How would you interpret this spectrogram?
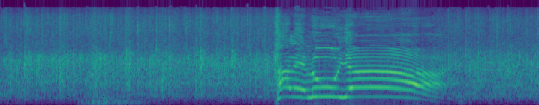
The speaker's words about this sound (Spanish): Oh, gloria a Dios. Denle otro aplauso, Señor.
